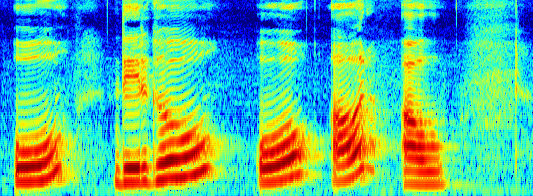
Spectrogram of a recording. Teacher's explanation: स्वरों का उच्चारण करते समय ओष्ठ गोलाकार हो जाते हैं वह वृत्तमुखी स्वर कहलाते हैं। इनकी संख्या 4 है, उ, दीर्घ ओ और औ।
